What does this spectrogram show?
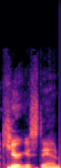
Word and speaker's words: Kyrgyzstan: around the world but the the am i pronouncing this right here's the Kiersey kazakhstan kyrgyzstan yeah kyrgyzstan right and i know exactly where it is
